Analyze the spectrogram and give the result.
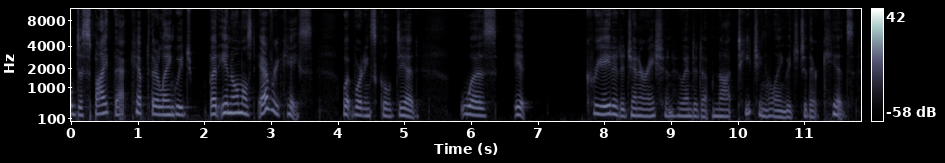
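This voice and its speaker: Woman academic, lower pitch, dry close mic, articulate. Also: a little slow, darkish tone, dry recording. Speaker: linguistics professor, interviewee. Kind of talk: explanatory interview.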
